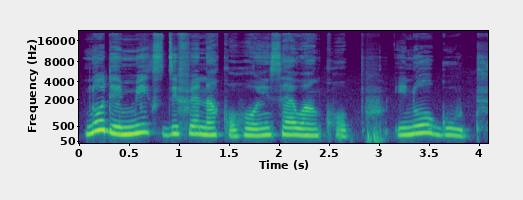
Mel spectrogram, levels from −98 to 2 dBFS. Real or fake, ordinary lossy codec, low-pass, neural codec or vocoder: real; none; none; none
